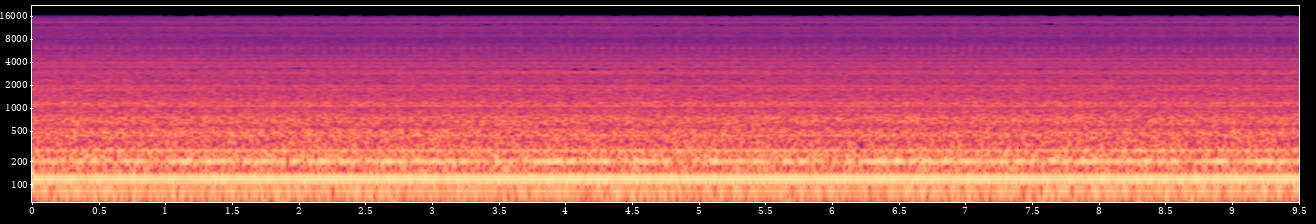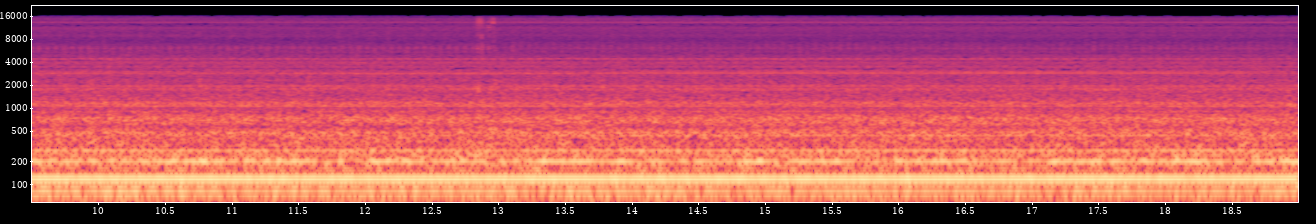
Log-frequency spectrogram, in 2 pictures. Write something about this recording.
The sound of one of my computers fans and stuff.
